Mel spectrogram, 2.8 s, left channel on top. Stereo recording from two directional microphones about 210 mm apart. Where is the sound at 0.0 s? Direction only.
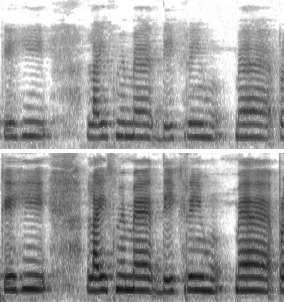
40° right (ahead or behind).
